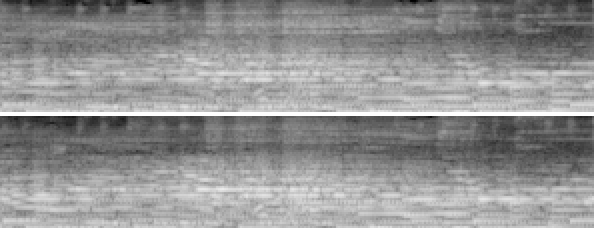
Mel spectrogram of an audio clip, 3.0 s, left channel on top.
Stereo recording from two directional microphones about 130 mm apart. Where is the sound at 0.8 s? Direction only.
20° right (ahead or behind).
